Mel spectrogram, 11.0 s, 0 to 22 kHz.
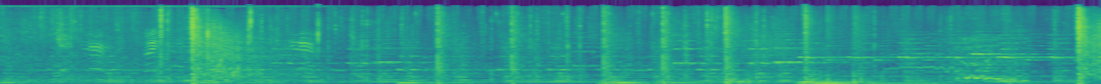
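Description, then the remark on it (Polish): A chaotic battle scene, an 1863 skirmish between a mounted patrol and Cossacks in fog: sharp gunshots and heavy booms crack repeatedly and irregularly, while horses neigh and whinny through the din, with muffled voices shouting in the background. “Powstała walka nierówna, podczas której ubito mi konia. W tym położeniu, odpowiadając strzałami na ogień nieprzyjaciela, cofałem się pieszo w stronę pobliskiego boru.”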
